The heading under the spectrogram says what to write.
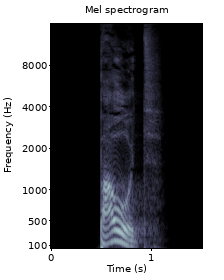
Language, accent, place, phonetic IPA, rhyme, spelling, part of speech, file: German, Germany, Berlin, [baʊ̯t], -aʊ̯t, baut, verb, De-baut.ogg
- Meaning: inflection of bauen: 1. third-person singular present 2. second-person plural present 3. plural imperative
